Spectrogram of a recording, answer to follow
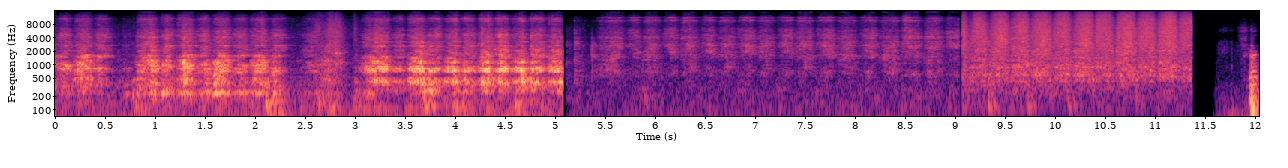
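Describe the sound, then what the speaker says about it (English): Steady scraping rasp strokes across a wooden axe handle being worked smooth during a restoration, close and fairly loud, with a change in tone partway through and a brief stop near the end. "So now I got to scrape all this down smooth and then sand it."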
